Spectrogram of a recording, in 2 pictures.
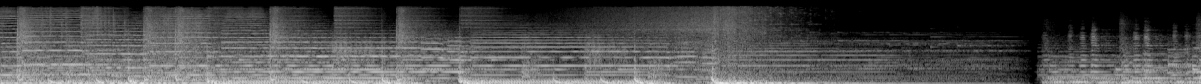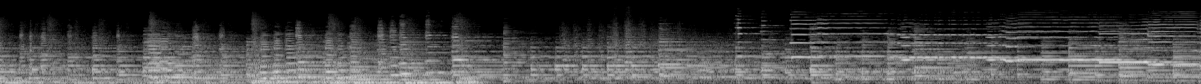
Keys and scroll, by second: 13.8 f.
